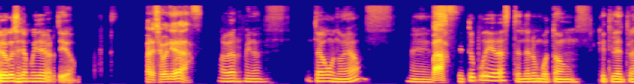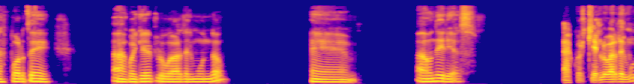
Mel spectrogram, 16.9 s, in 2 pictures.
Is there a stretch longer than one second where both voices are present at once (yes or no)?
no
